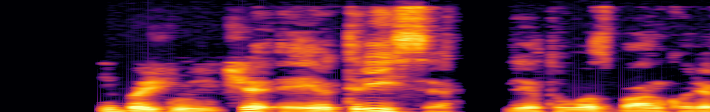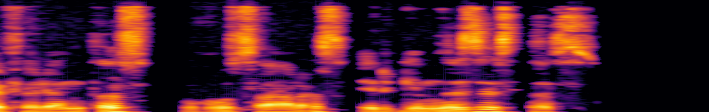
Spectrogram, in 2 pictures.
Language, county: Lithuanian, Kaunas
